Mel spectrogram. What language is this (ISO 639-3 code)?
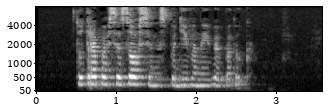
ukr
